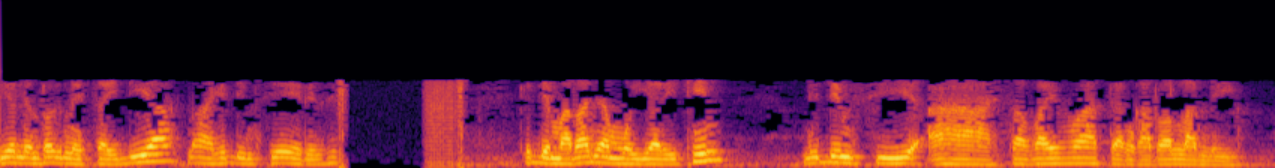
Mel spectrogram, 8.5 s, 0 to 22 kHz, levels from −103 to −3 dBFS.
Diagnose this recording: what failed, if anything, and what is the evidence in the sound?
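Codec stage: the speech is heavily damaged and grainy throughout, with nothing above 3 kHz. This is likely Vorbis compression at a very low bitrate, coarsely quantising the treble.

Analogue wiring: a cable was pulled and plugged in from 2.26 to 3.08 s. The sound drops out for about 0.77 s, including 0.22 s of 50 Hz mains buzz.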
